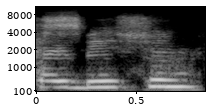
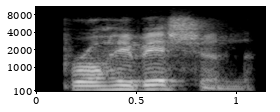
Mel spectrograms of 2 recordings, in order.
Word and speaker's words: prohibition: Solo una cosita, hagámosle sonar a esa H. ¿Cómo me quedaría la pronunciación? It would be something like prohibition. Prohibition. La H va a sonar, ¿no? No va a ser muda como en español.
